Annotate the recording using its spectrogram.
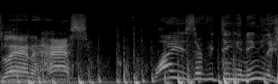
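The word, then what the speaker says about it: Lannahechee: rode down to the Lana Hetchy River I caught some beautiful steelhead trout you mean the Lana no Lana hatch it runs right near here yeah but it's pronounced Lana Hass why is everything in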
